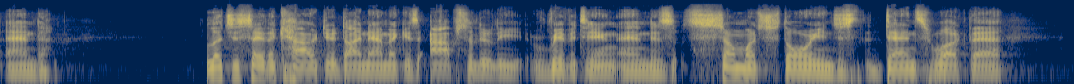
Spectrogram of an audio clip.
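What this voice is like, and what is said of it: Put-on accent. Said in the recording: “How long did you practice this accent in the mirror?”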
